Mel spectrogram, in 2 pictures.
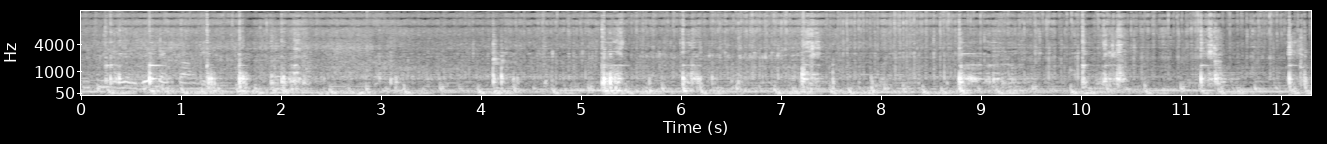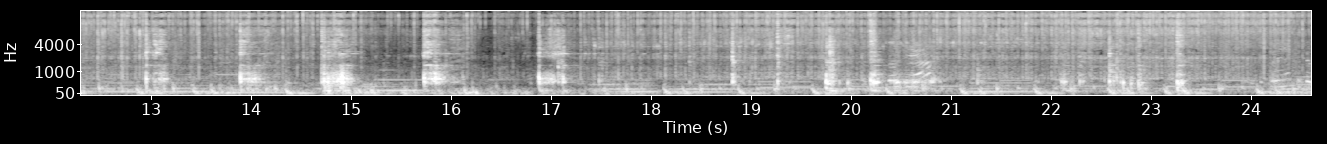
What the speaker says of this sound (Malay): Kita goreng, kita layu saja, tak perlu goreng lama.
